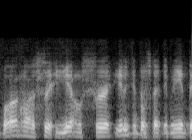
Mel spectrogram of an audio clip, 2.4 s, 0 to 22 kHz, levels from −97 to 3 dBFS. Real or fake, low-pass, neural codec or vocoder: fake; 7.2 kHz; codec, 16 kHz, 1 kbps, FunCodec, trained on Chinese and English, 50 frames a second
